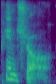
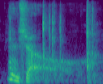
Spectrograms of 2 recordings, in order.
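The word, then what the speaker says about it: Pinchot: over a guy named pinshaw i don't know how to spell it guys man pincho oh because it's not spelt like it's supposed to be uh now this is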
